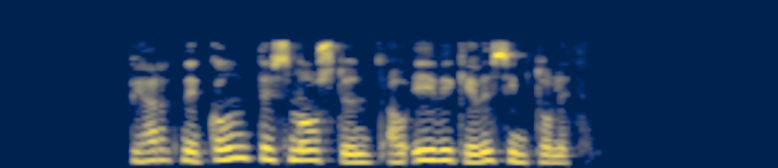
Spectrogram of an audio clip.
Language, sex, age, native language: Icelandic, female, 40-49, Icelandic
